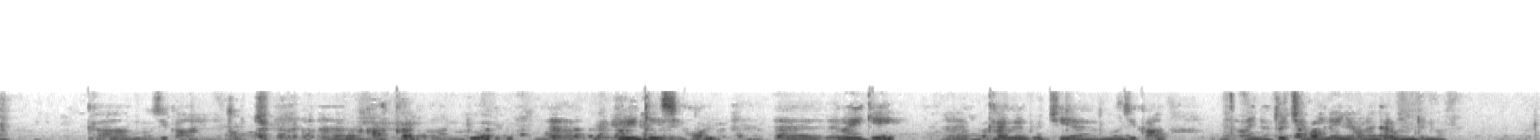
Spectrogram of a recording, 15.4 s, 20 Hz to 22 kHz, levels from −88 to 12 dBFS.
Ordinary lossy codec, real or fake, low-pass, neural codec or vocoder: AAC, 24 kbps; real; 19.8 kHz; none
